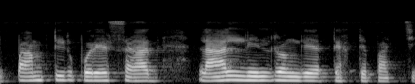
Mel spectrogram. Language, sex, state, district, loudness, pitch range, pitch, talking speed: Bengali, female, Assam, Hailakandi, -15 LUFS, 165-190 Hz, 180 Hz, 115 wpm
